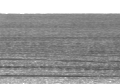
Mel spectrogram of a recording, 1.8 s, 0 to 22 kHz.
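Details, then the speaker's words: NEC VC-N70EU Beta HiFi VCR in fast forward: high, steady strained whine with hissy edge; owner suspects failed capstan motor or Hall effect device, unit later died needing capstan and loading motors. "um that motor doesn't sound good so"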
